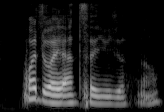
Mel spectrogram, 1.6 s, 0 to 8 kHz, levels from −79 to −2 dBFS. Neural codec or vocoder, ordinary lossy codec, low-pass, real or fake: codec, 16 kHz, 4 kbps, FunCodec, trained on Chinese and English, 50 frames a second; none; 7.2 kHz; fake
